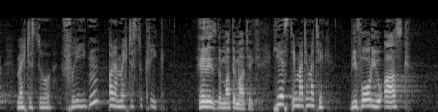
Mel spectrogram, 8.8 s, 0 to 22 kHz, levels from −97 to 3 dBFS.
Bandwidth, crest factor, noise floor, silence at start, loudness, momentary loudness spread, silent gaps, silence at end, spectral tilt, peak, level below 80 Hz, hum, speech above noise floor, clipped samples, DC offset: 11.5 kHz; 20 dB; -66 dBFS; 0 s; -26 LUFS; 18 LU; none; 0.6 s; -5.5 dB/octave; -8 dBFS; -62 dBFS; none; 40 dB; under 0.1%; under 0.1%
